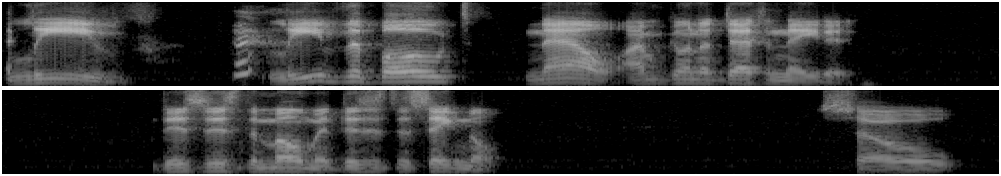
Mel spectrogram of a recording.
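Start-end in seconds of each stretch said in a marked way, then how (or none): 0.0-7.5 yelling at the top of lungs. Playing a character who warns the others to leave the boat: yelling at the top of lungs. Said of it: "I yell at the top of my lungs".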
